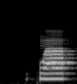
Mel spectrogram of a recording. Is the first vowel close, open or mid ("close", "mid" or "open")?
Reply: open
